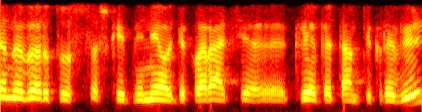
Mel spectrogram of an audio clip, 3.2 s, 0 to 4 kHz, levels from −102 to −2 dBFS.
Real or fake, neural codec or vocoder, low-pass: real; none; 3.6 kHz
